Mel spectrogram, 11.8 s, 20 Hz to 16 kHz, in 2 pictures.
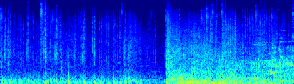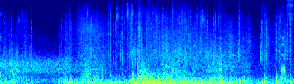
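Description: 12-pounder cannons fire canister shot across a Napoleon Total War battle: loud, dense booming volleys with heavy rumble, a sharp salvo near 3 seconds and another near 8.5 seconds, continuous battle noise between them.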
